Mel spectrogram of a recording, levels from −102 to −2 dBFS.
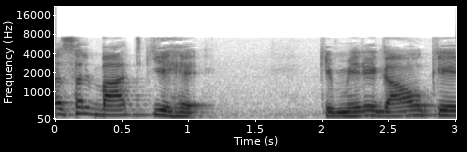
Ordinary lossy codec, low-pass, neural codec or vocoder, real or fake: MP3, 48 kbps; 7.2 kHz; none; real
